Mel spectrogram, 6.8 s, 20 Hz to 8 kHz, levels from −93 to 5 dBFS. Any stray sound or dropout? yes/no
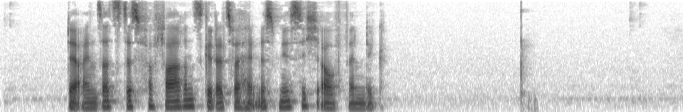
yes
